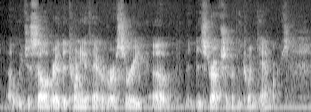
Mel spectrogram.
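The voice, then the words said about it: New York accent. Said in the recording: “In case anyone hasn't figured out from the accent, I'm not from around here, as they say. I'm a New Yorker”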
